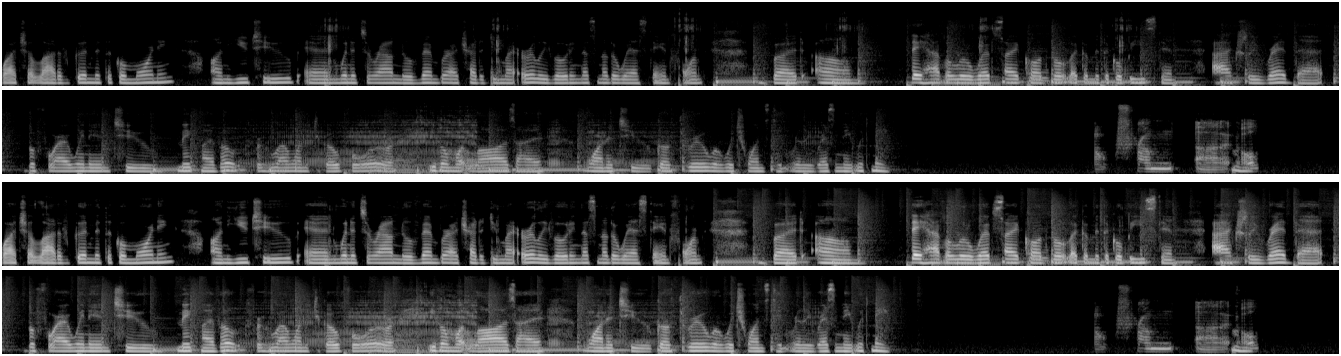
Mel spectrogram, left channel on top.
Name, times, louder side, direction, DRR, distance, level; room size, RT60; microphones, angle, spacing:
voice 1, 0.0-8.6 9.1-13.2 13.6-22.2 25.7-25.9, right 4 dB, 55° right, 0.4 m, -23 dB
sound 1, 3.2-3.5 4.7-5.4 6.7-7.3 8.2-8.7 9.7-10.0 10.9-11.6, left 2 dB, 60° left, 6.3 m, -42 dB
sound 2, 7.1-12.7 12.9-13.9 14.1-21.6 21.9-22.3, right 1 dB, 85° right, 1.2 m, -34 dB
Motorcycle, 15.3-21.9, right 3 dB, 30° right, 5.9 m, -41 dB
voice 2, 24.3-25.9, left 1 dB, 20° left, 2.7 m, -31 dB
head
